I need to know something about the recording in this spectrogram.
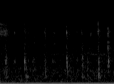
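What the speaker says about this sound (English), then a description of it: "I'm going to type in my work email address" Rapid keystrokes on a computer keyboard as an email address is typed, a quick irregular run of light clicks, close and fairly quiet, with no talking.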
